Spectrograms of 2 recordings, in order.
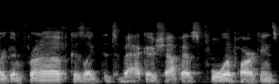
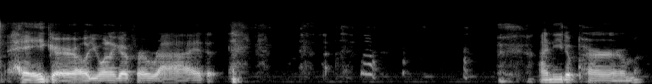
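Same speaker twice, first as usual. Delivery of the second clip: mock sassy voice; 2 semitones higher than usual.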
